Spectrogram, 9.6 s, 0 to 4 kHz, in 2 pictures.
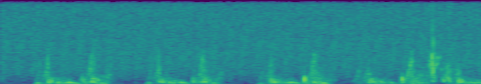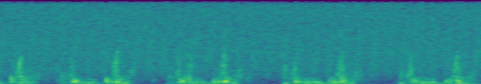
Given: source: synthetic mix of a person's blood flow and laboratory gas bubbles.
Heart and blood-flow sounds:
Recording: Doppler ultrasound of blood flow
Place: precordium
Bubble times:
4.26-4.54 s: bubbles
6.63-6.75 s: bubbles
From the record:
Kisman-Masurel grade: 122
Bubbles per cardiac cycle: 1 to 2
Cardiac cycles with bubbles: 10 to 50%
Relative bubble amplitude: moderate (0.250 to 0.450)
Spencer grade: 2 (many but less than half of the cardiac periods contain bubble signals, singularly or in groups)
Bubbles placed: only in the low amplitude regions of the cardiac cycle

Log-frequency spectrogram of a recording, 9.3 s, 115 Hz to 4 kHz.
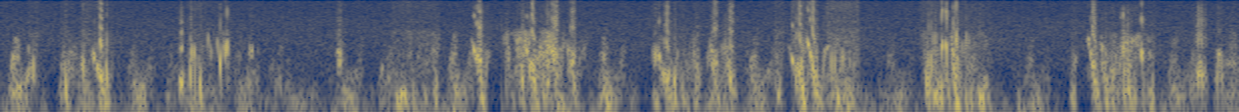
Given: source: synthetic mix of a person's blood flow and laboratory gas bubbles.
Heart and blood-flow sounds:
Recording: Doppler ultrasound of blood flow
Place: precordium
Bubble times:
0.21-0.29 s: bubbles
0.46-0.55 s: bubbles
0.59-0.84 s: bubbles
1.32-1.74 s: bubbles
1.86-1.92 s: bubbles
2.52-2.59 s: bubbles
2.94-3.31 s: bubbles
3.52-3.67 s: bubbles
3.75-4.41 s: bubbles
4.88-5.16 s: bubbles
5.18-5.53 s: bubbles
5.79-6.43 s: bubbles
6.89-7.44 s: bubbles
8.02-8.09 s: bubbles
8.12-8.67 s: bubbles
8.91-9.30 s: bubbles
From the record:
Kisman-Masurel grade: 243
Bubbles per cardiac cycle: several, 3 to 8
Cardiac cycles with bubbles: 100%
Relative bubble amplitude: loud (0.450 to 0.775)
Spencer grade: 3 (all of the cardiac periods contain showers or single bubble signals, but not dominating or overriding the cardiac motion signals)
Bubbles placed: only in the low amplitude regions of the cardiac cycle

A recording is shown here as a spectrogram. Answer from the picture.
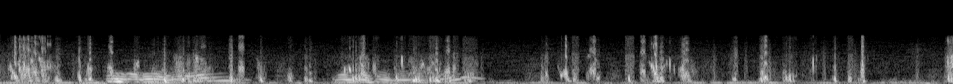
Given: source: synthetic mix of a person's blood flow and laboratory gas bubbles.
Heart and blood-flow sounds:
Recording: Doppler ultrasound of blood flow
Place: subclavian vein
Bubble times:
0.07-0.65 s: bubbles
0.75-0.96 s: bubbles
1.06-1.18 s: bubbles
1.33-1.41 s: bubbles
1.50-2.16 s: bubbles
2.28-2.45 s: bubbles
2.55-2.67 s: bubbles
2.87-2.95 s: bubbles
3.04-3.14 s: bubbles
3.41-3.80 s: bubbles
3.93-4.06 s: bubbles
4.08-4.79 s: bubbles
5.39-5.50 s: bubbles
5.57-5.80 s: bubbles
5.85-6.02 s: bubbles
6.25-6.34 s: bubbles
6.39-6.97 s: bubbles
7.31-7.38 s: bubbles
7.58-7.71 s: bubbles
7.82-7.97 s: bubbles
8.09-8.17 s: bubbles
8.31-8.39 s: bubbles
8.46-8.54 s: bubbles
8.57-8.68 s: bubbles
9.45-9.54 s: bubbles
From the record:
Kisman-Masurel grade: 343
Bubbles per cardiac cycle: rolling drumbeat, 9 or more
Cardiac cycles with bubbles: 100%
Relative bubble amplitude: loud (0.450 to 0.775)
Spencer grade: 3 (all of the cardiac periods contain showers or single bubble signals, but not dominating or overriding the cardiac motion signals)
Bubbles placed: anywhere in the cardiac cycle

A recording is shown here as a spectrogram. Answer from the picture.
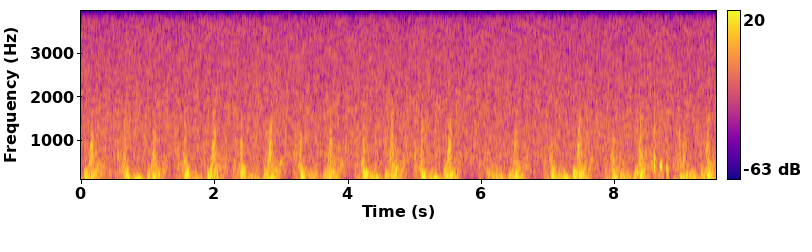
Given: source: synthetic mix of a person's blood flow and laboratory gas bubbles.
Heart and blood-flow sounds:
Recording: Doppler ultrasound of blood flow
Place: precordium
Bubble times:
8.57-8.74 s: bubbles
8.77-8.83 s: bubbles
9.02-9.09 s: bubbles
From the record:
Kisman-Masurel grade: 213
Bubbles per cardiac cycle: several, 3 to 8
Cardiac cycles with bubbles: 1 to 10%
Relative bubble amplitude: loud (0.450 to 0.775)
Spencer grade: 1 (occasional bubble signal discernible with the cardiac motion signal, with majority of cardiac periods free of bubbles)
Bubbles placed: anywhere in the cardiac cycle

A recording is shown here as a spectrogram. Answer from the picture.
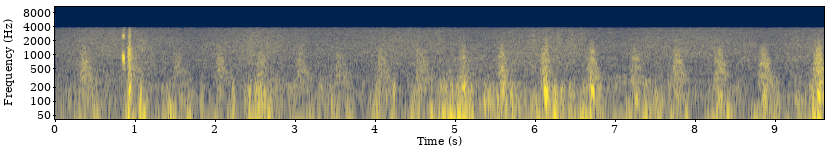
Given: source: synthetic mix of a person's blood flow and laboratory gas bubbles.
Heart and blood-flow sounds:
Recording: Doppler ultrasound of blood flow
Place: subclavian vein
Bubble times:
0.82-0.97 s: bubbles
From the record:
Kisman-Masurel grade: 113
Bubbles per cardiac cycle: 1 to 2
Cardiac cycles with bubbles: 1 to 10%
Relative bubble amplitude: loud (0.450 to 0.775)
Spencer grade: 1 (occasional bubble signal discernible with the cardiac motion signal, with majority of cardiac periods free of bubbles)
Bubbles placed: anywhere in the cardiac cycle

